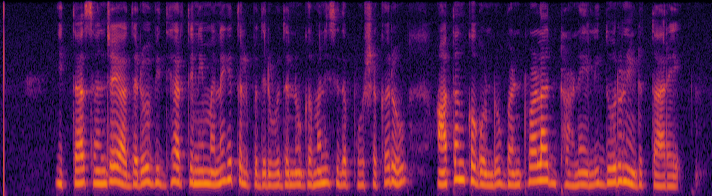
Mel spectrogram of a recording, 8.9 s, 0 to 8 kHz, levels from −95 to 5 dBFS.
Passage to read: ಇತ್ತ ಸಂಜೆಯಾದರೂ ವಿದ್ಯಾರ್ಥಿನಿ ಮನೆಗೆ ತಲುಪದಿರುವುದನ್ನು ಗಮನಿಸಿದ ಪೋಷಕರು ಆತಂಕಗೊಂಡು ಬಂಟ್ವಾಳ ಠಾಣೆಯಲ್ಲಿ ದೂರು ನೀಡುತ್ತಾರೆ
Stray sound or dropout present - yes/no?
no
